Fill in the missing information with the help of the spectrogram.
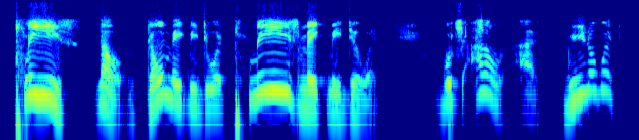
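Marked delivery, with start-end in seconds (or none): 0.2-3.8 mock screaming, slower. Retelling how a man screamed while choking a kid, retelling a scream. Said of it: "He's choking him and screaming".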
